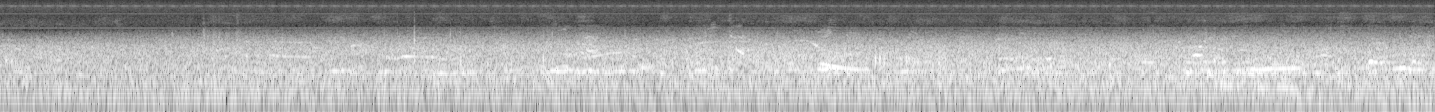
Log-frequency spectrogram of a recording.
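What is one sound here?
A woman talks at a distance outdoors.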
